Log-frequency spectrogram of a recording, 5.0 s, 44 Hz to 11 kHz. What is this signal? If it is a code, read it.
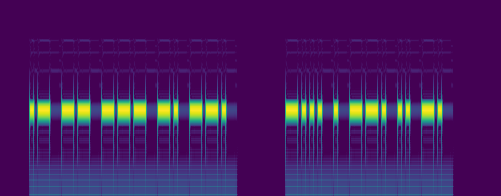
Morse code, heard as a keyed tone, about 30 wpm, 500 Hz. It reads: AMONG BEGIN
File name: lesson / web / basic500-25wpm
